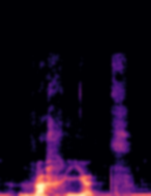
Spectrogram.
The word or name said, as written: vaghiot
